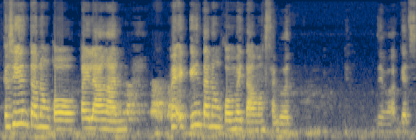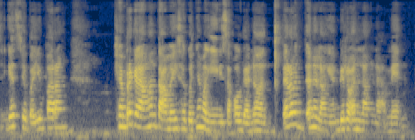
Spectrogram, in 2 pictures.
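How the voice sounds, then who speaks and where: A woman's voice: medium pitch, normal speed. A young woman with a Filipino accent chatting casually with fans on a live stream. She rambles through her stories, fills them with tag words and switches between Tagalog and English. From Philippines.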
